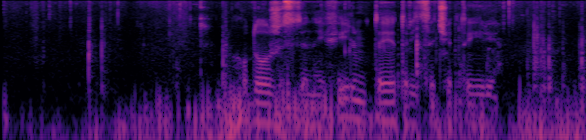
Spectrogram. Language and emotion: Russian, neutral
